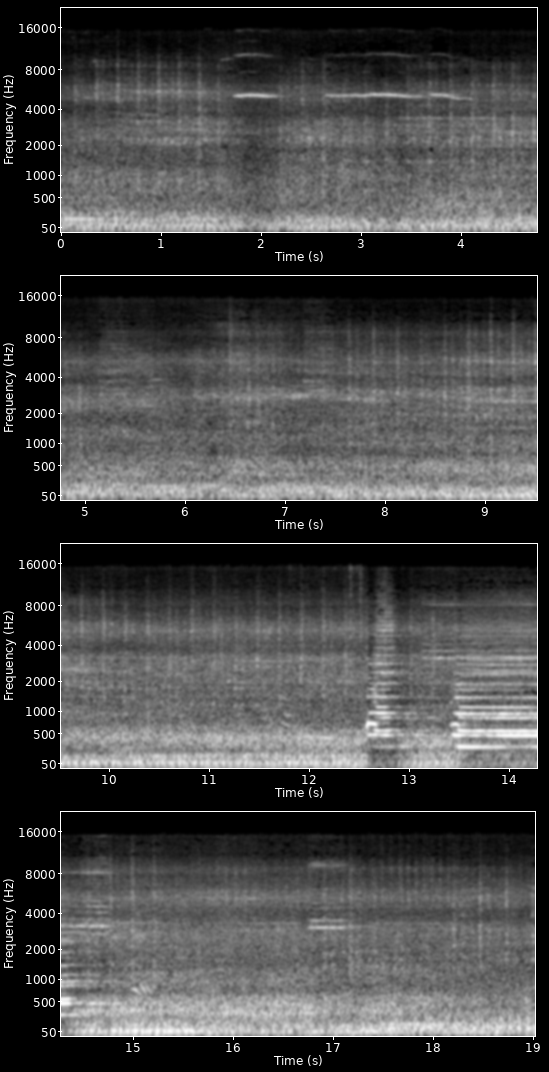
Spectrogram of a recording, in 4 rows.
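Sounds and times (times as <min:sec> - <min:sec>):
wheels clattering over rail joints: 0:00.0 - 0:13.6, 0:14.4 - 0:19.0
diesel locomotive engine running: 0:00.0 - 0:19.0
high wheel squeal: 0:01.6 - 0:04.6, 0:05.2 - 0:08.0.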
